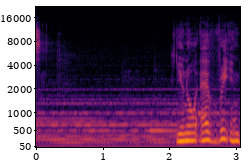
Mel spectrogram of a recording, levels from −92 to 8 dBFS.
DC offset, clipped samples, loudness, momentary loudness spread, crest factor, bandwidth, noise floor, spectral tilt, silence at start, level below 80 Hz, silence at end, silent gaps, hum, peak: under 0.1%; under 0.1%; -23 LUFS; 22 LU; 16 dB; 12 kHz; -43 dBFS; -7 dB/octave; 0 s; -58 dBFS; 0 s; none; 50 Hz at -55 dBFS; -10 dBFS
